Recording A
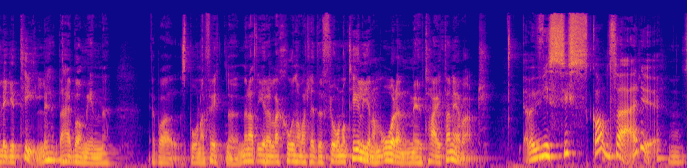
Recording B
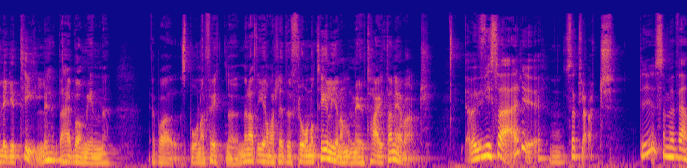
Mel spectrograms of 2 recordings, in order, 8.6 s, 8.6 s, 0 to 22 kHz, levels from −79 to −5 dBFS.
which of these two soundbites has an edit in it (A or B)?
B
